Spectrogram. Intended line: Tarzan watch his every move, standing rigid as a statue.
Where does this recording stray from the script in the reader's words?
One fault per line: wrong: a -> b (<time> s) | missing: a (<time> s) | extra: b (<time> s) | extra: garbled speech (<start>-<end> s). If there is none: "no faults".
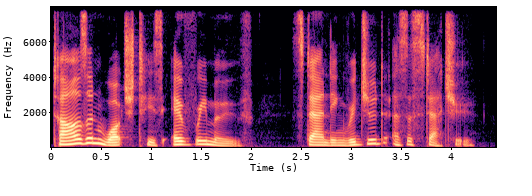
wrong: watch -> watched (0.6 s)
